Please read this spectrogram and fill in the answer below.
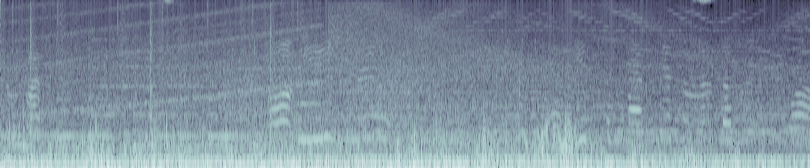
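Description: Motorcycle engine running while riding a bumpy dirt track, with heavy wind rumble on the microphone.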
